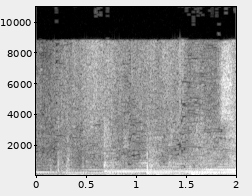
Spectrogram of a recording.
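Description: Background music score of low notes held steadily, with more notes joining about two-thirds of a second in to thicken the chord, over the sizzle of food frying in a wok.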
